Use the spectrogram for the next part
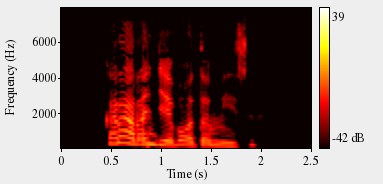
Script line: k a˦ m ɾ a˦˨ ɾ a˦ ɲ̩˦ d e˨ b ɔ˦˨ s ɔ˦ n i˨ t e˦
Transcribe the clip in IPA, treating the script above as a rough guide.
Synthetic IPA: k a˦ ɾ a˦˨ ɾ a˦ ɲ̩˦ d͡ʒ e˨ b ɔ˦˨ t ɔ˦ m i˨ s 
